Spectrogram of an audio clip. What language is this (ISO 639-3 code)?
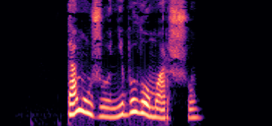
bel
